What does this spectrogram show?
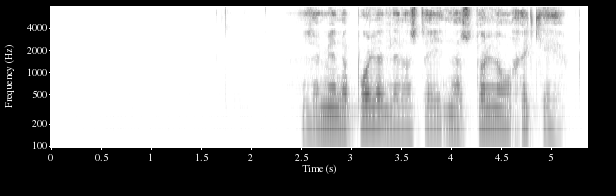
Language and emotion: Russian, neutral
